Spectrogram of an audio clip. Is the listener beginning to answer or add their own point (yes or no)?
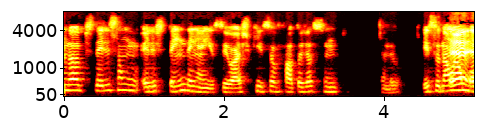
yes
